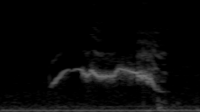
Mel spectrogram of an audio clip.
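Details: Kitten making a cute sound while eating: a single drawn-out mew, about one second long, that rises and then holds steady before sliding downward at the end. Quiet indoor background.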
